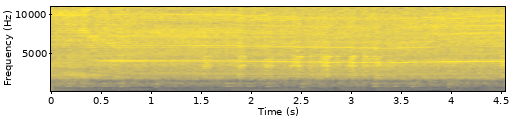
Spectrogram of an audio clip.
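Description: A Dremel rotary tool runs steadily at high speed, removing rust from a small part of a Dutch Zaandam clock, a continuous close whine with faint shifts in pitch as it bites the metal.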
